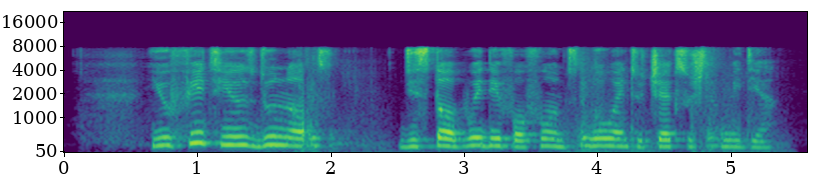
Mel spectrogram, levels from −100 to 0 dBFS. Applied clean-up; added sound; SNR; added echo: neural separator model SepFormer DNS4.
